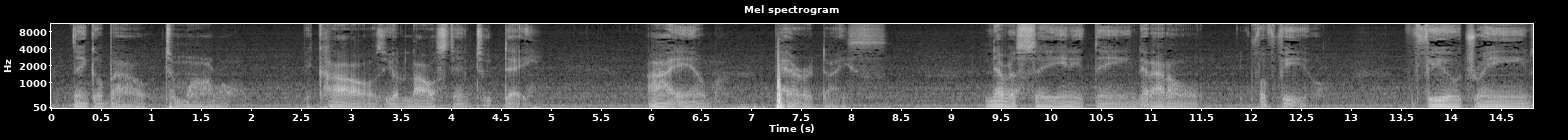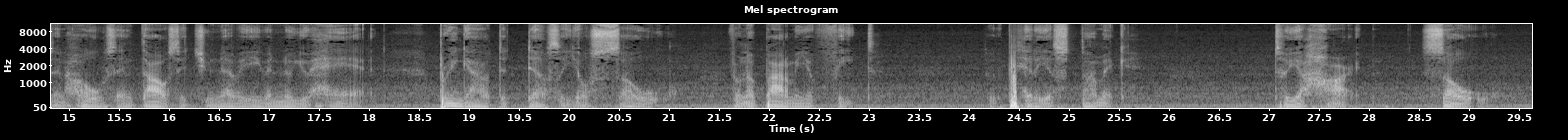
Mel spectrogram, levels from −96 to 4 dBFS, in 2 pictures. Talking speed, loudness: 110 wpm, -20 LUFS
